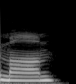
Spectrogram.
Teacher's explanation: Notice how when you make the M sound, your lips are closed and the sound comes out through your nose. The veum is lowered to allow that to happen.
